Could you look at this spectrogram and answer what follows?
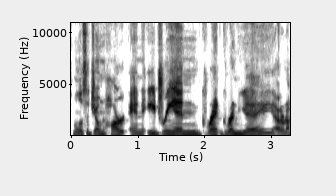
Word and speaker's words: Grenier: his last name, but I think it's pronounced Grenier, but I'm not. Of course it is, because I tried to do the French fancy kind, and that's not what it is.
